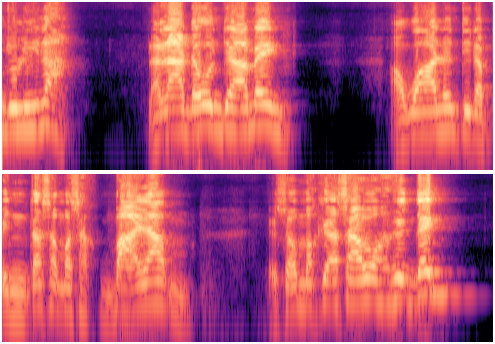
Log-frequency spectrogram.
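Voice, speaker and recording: A man's voice: sits high, a bit bright. An actor playing an exasperated aging father, lecturing emphatically in radio drama style. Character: exasperated aging father pressing his daughter to marry.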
